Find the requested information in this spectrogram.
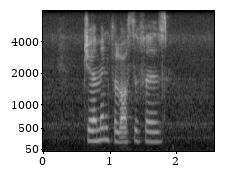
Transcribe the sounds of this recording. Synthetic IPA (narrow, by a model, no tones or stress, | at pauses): d͡ʒɜːmə̃nfɪlɔsəfəz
